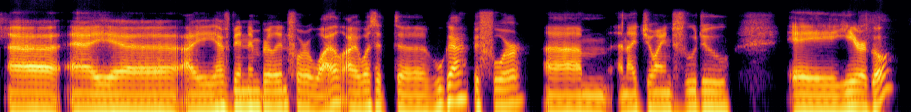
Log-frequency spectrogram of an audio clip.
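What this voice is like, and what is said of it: Dutch accent. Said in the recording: “I'm from the Netherlands, as you can hear from my Dutch accent”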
